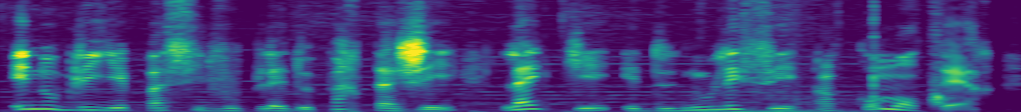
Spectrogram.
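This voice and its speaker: An announcer making a loud, emphatic appeal to viewers in a short channel promo. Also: medium pitch, sing-song, measured pace, faint music behind.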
